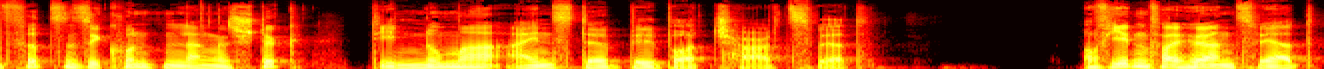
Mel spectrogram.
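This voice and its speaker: A man's voice: fairly low pitch, a little mellow, dry recording, clean studio sound. A man hosting a podcast, explaining things in a casual solo monologue. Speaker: podcast host.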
